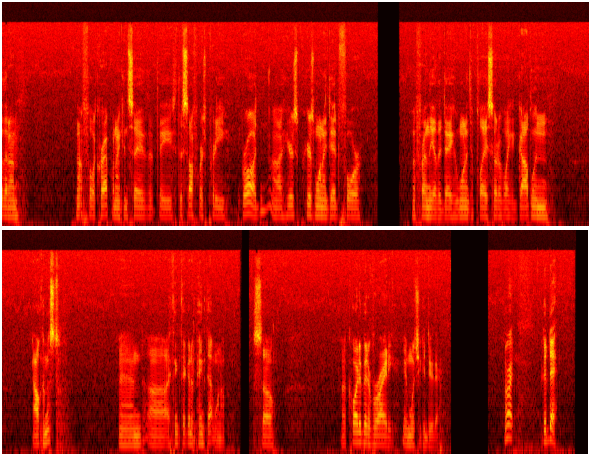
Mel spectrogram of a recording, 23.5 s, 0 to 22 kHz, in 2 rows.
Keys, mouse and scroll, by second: 0.1 click, 1.2 click, 3.9 click, 4.0 click, 6.2-6.5 drag, 9.1 click, 10.6 click, 10.7 click, 12.6 click, 22.9 right click.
